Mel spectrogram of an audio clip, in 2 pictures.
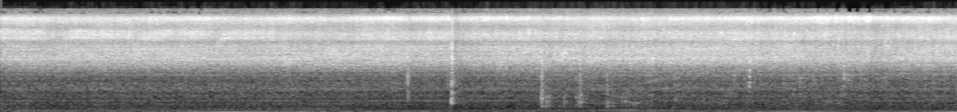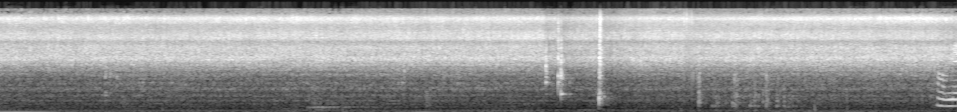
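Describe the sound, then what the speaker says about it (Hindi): Beef and tomatoes sizzling in a hot pan while being stirred, a steady bright hiss with occasional scraping clinks of the spoon, close and continuous without talk. "अब मैंने टमाटर डाल दिए हैं तो गोश्त को अब अलग अलग करेंगे, इसको भूनेंगे"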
